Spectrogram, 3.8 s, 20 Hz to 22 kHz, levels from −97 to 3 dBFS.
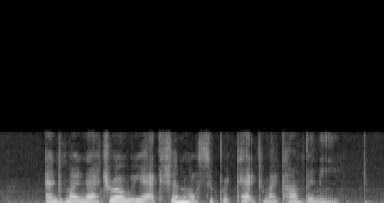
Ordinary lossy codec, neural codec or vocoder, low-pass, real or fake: none; codec, 16 kHz, 8 kbps, FreqCodec, smaller model; none; fake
